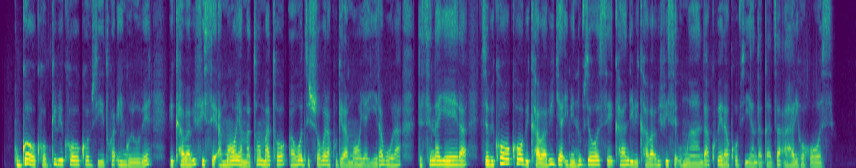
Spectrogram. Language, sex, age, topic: Rundi, male, 18-24, agriculture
